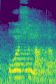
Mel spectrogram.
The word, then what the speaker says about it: Portulaca: It is pronounced as Portulaca plant.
